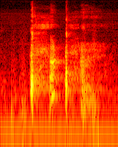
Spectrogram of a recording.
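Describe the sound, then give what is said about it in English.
Several fairly quiet coughs from a preacher during a sermon come in quick succession, sharp bursts spaced unevenly over about two seconds, with no talking. “Excuse me, I'll try another cough drop here.”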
